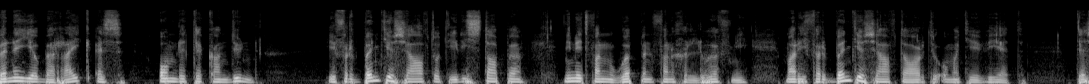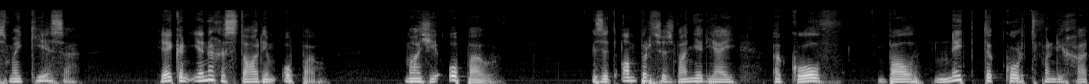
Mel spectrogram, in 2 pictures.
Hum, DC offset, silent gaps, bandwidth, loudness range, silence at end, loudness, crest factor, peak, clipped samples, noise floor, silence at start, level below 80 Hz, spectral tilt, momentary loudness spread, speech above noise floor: none; under 0.1%; none; 13.5 kHz; 3 LU; 0 s; -20 LUFS; 18 dB; -2 dBFS; under 0.1%; -60 dBFS; 0 s; -34 dBFS; -7 dB/octave; 11 LU; 42 dB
